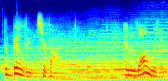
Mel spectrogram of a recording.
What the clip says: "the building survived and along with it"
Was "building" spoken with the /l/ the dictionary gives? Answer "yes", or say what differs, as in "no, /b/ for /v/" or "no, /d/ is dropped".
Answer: yes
